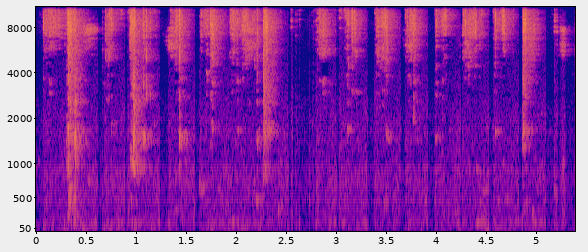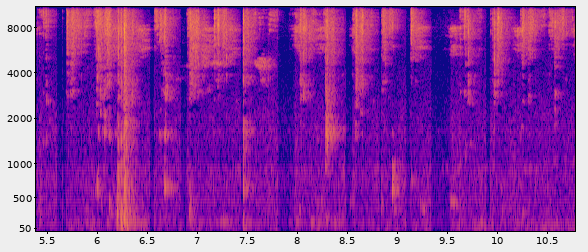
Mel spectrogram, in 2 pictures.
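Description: Tarot cards shuffled by hand: an irregular run of short, crisp card clicks and flicks, several a second.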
